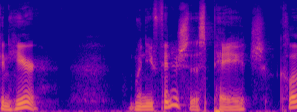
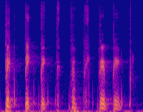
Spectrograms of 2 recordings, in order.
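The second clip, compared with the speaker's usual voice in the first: quick voiceless heel clicks, getting higher; running heels; 6 semitones higher than usual. Retold or imitated. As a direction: rattle them off like hurried steps. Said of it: "The lady starts to run".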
